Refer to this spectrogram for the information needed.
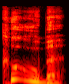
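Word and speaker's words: kubb: It is K-U-B-B, B as in boy, Coob. – Yep. Rhymes with tube.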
